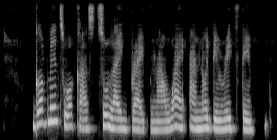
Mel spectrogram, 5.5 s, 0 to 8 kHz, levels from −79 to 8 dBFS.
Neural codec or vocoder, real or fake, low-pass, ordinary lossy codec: codec, 16 kHz, 4.8 kbps, FACodec; fake; 7.2 kHz; none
